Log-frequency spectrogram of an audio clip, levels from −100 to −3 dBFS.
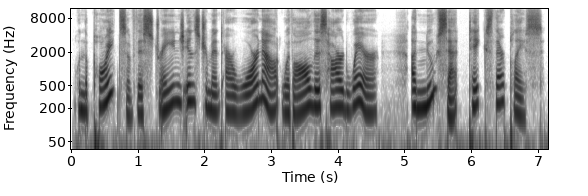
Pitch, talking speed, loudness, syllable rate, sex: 205 Hz, 175 wpm, -20 LUFS, 4.3 syllables/s, female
